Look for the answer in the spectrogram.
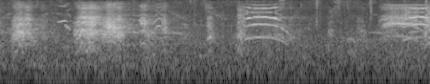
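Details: Flock of gulls fighting over food thrown by a person; loud bursts of rasping squeals alternate with clear arched, descending mewing calls and brief quieter gaps.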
